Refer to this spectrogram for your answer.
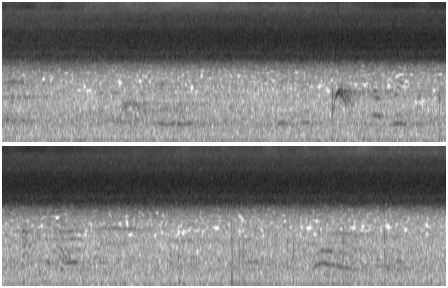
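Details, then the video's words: A continuous, piercing cicada drone fills a school playground in high summer; brief faint calls and voices rise softly below the relentless buzzing. "한 여름 운동장에서 매미가 울고 있다 - 여름의 소리, 학교 종소리, 매미 울음소리"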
